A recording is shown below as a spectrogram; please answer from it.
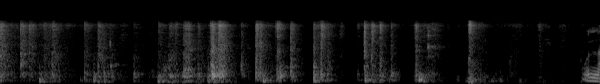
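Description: A house cat close to the microphone, making a run of short, irregular rustling sounds.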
